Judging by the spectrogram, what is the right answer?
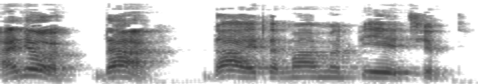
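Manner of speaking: bright loud cheerful tone.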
